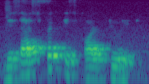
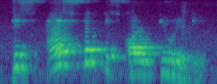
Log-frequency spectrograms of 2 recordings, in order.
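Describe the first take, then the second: First: Much lower and softer repeat; hushed repetition for weight; soft echo. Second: Said in the usual way. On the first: Real, not acted. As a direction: let it sink in quietly. Quieter echo of the line.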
